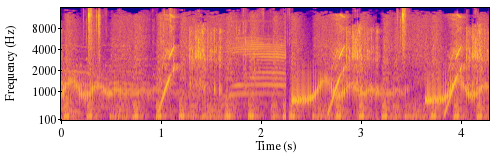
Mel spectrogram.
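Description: Children's cartoon music with a steady beat, overlaid three times by springy boing sound effects that sweep quickly up in pitch and then wobble back down.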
